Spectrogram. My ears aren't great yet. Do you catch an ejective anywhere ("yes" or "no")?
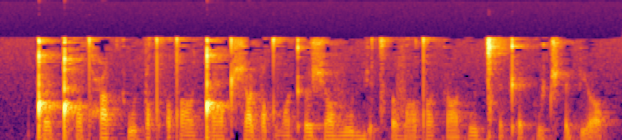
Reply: yes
